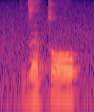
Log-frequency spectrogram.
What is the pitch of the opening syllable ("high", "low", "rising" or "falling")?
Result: low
